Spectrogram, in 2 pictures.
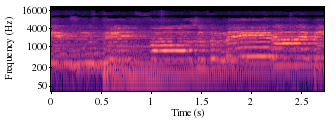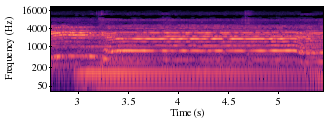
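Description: A young boy's unbroken voice singing solo through a microphone over an instrumental accompaniment, holding one long note for about two seconds near the end.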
